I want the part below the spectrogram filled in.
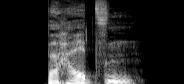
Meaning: to heat
- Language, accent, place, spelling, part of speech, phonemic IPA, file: German, Germany, Berlin, beheizen, verb, /bəˈhaɪ̯tsən/, De-beheizen.ogg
